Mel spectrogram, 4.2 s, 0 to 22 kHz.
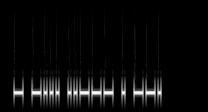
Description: Morse code, heard as a keyed tone, about 19 wpm, 700 Hz. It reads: TB2EG
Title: DXCC-100 Call Signs - 5 Characters - Repeated 3x - 20wpm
